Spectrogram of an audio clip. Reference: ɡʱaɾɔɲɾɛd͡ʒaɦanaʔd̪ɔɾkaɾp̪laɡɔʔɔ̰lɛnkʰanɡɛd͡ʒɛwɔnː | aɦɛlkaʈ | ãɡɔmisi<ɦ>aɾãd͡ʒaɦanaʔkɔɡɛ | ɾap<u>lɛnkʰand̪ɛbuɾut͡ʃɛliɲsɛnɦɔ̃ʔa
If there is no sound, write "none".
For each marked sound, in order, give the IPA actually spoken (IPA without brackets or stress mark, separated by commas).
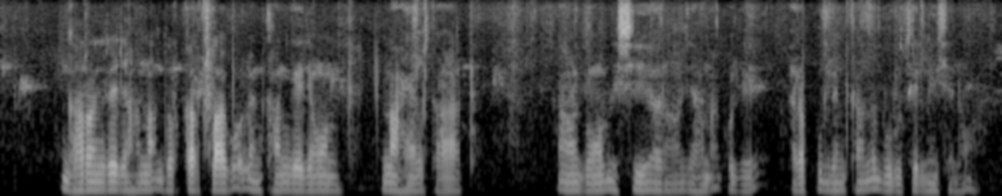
none, u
